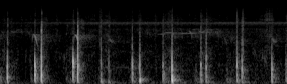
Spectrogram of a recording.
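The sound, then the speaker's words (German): Hooves of a ridden horse clip-clop as it approaches, many sharp hollow hoof strikes in a brisk, slightly uneven walking rhythm, heard alone. “sattelt Maharaja und reitet Bibi und Tina entgegen.”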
